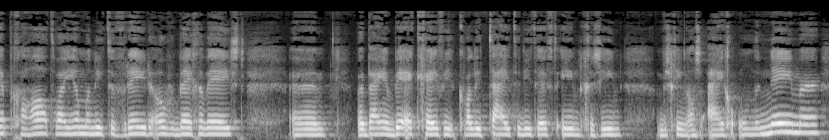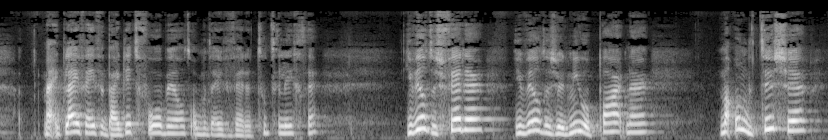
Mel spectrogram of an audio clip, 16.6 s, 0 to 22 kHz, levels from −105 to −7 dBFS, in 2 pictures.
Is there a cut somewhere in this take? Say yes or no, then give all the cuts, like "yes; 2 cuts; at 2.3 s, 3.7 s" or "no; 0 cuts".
yes; 1 cut; at 8.6 s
